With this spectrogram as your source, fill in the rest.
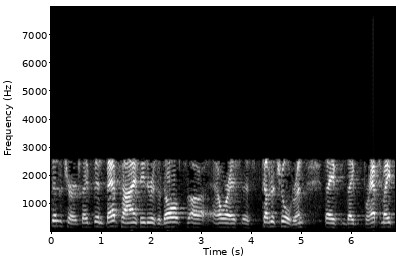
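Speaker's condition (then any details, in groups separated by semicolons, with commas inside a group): No condition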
